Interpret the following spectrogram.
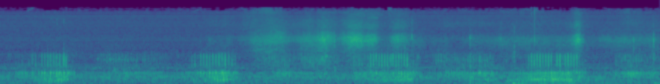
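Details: A cat purring while being brushed and groomed: a low, fluttering rumble in swelling bursts every few seconds, with soft scratchy brushing strokes over the top.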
